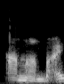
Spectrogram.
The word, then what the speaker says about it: Amambay: El acento siempre está al final, en vez de Amambay es Amambay.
